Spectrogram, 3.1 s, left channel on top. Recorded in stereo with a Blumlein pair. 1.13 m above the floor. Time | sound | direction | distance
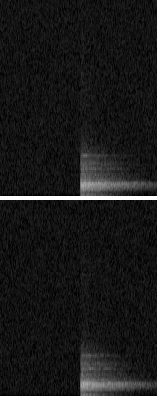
1.6 | dishes clattering | 10° left | 1.7 m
